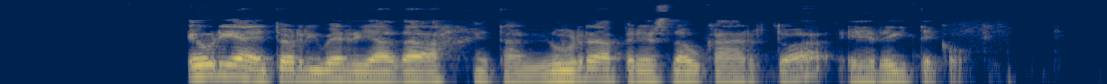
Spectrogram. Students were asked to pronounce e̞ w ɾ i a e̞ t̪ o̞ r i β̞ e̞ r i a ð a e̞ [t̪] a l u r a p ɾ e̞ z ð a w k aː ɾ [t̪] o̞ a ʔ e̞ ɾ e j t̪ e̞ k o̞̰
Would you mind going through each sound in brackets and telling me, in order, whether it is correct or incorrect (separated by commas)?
correct, correct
